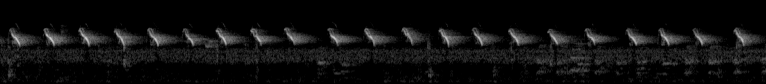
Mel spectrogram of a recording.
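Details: Long-tailed shrike, a 'pastol' type bird kept for others to learn from, giving a fast run of sharp descending notes, about three per second, very regular and steady throughout.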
